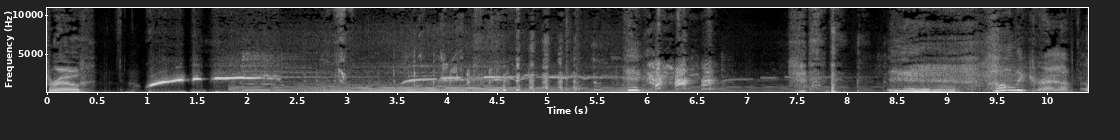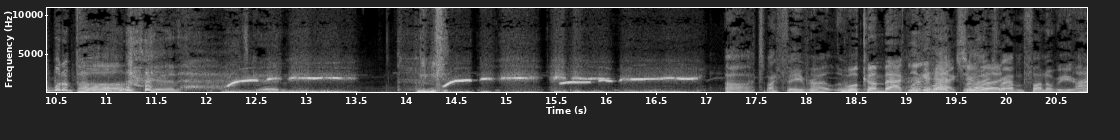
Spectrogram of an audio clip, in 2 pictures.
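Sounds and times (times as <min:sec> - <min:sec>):
speech: 0:00.0 - 0:00.5, 0:05.8 - 0:06.2, 0:08.5 - 0:13.2, 0:14.1 - 0:14.6, 0:17.2 - 0:20.8
person whistling a short sliding tune: 0:00.8 - 0:07.8, 0:12.1 - 0:17.3
chuckle-like sounds: 0:02.9 - 0:09.2, 0:11.0 - 0:12.2, 0:13.9 - 0:14.6.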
